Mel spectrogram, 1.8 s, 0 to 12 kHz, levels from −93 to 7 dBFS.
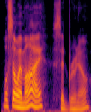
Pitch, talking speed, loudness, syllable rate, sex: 155 Hz, 195 wpm, -15 LUFS, 4.4 syllables/s, male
